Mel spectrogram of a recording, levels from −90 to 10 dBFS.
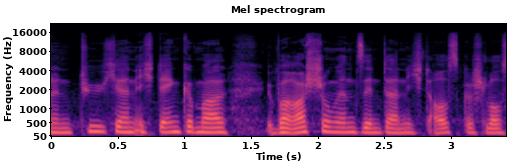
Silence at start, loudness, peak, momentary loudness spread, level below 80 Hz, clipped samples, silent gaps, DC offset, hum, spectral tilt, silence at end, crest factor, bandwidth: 0 s; -25 LUFS; -8 dBFS; 6 LU; -68 dBFS; under 0.1%; none; under 0.1%; none; -6.5 dB/octave; 0 s; 18 dB; 15 kHz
